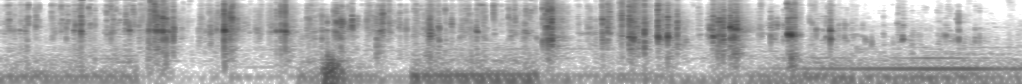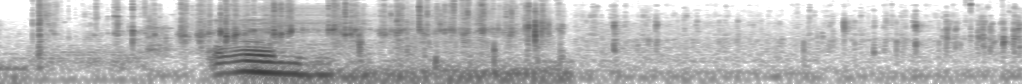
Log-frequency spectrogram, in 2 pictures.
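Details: A Siberian Husky eats raw meat (beef cheek and chicken) with bones, given as a reward. Dense, sharp crunching and grinding fills the first half. A short, low, moaning harmonic sound follows, then quieter, sparser chewing.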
